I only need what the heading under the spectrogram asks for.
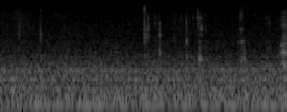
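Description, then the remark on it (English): Quiet chewing of gum, with soft wet clicks and smacks coming irregularly over a steady low background hiss. No one speaks. “sure is chewing that gum.”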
